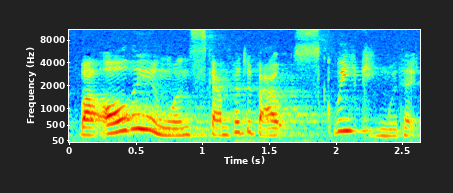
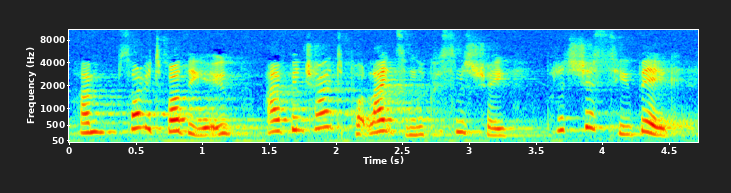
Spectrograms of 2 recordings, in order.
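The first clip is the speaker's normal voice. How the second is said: small, pleading and higher; timid mole voice; 6 semitones higher, 3 dB louder than usual. Acted. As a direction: ask nervously, rising to a plea.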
